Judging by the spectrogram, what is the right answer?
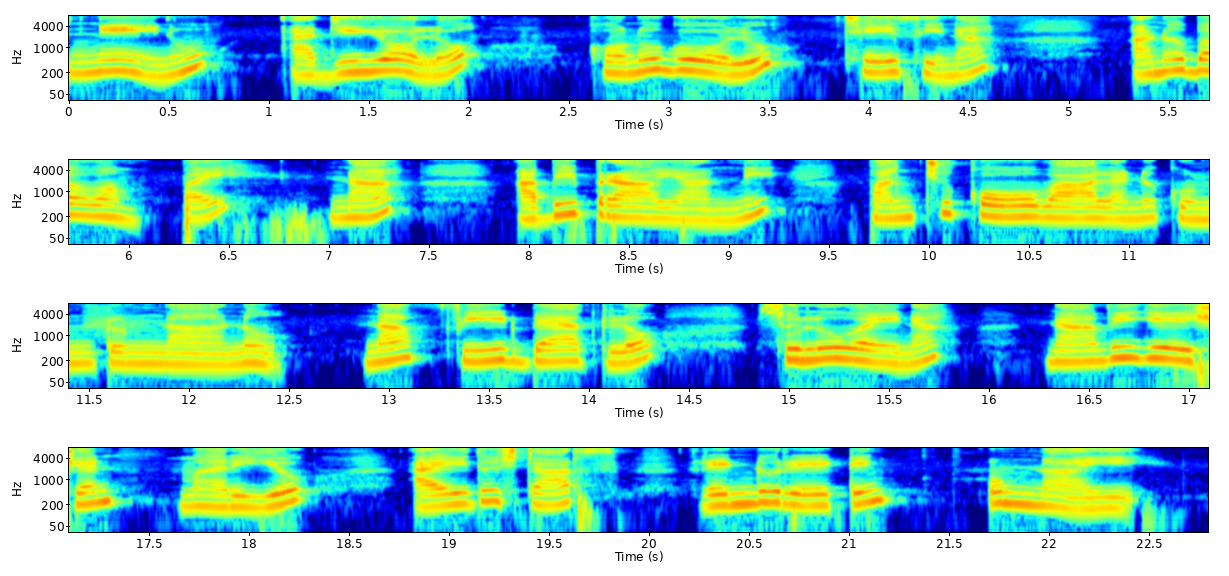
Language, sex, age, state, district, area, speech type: Telugu, female, 30-45, Telangana, Karimnagar, urban, read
